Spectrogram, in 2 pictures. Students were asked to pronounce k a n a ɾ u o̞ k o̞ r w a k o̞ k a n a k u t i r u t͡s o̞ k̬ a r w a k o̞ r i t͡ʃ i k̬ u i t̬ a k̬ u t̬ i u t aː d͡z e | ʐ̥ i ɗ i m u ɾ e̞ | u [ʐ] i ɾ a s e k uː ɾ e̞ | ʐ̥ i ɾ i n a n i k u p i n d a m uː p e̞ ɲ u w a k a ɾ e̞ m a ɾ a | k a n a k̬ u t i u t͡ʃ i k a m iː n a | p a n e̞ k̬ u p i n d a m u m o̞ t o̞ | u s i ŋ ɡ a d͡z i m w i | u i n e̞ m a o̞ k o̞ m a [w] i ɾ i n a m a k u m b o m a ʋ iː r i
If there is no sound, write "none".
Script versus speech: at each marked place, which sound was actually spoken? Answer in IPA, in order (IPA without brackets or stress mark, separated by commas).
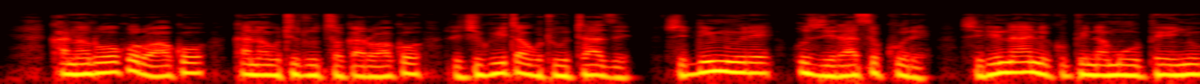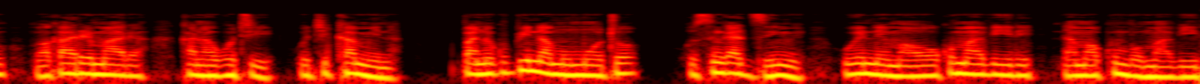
ʐ, ʋ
